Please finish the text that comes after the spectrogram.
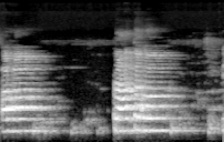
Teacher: अयोगवाह में जो दूसरा है वो है विसर्ग। विसर्ग में देखा होगा जिसके उच्चारण करने में हम ह आधा ह वर्ण का यूज करते हैं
